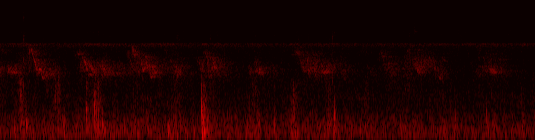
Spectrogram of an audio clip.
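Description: Quiet woodland: a bird repeats high chirps that slide downward, one or two a second. Under them are faint footsteps of someone walking away, with one louder step about three seconds in.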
